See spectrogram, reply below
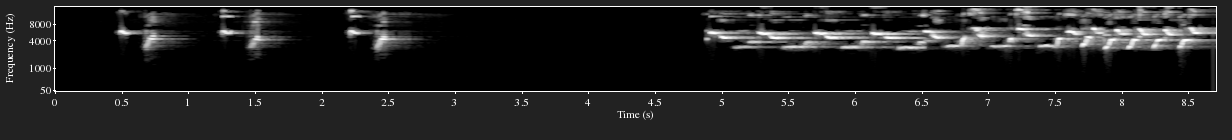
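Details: European goldfinch song meant for tutoring young birds: three short sharp call notes spaced about a second apart, a pause, then a continuous lively stream of high tinkling twitters and trills.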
